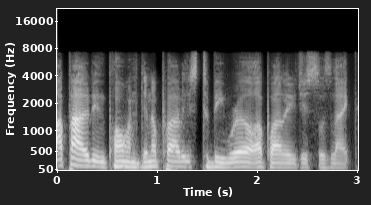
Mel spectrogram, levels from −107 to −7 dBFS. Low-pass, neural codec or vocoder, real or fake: 7.2 kHz; codec, 16 kHz, 0.5 kbps, X-Codec, HuBERT features, trained on general audio; fake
